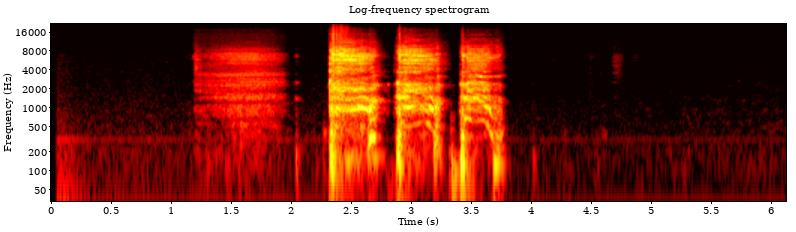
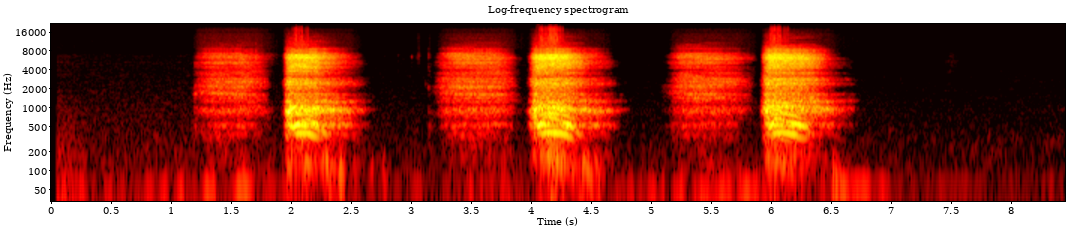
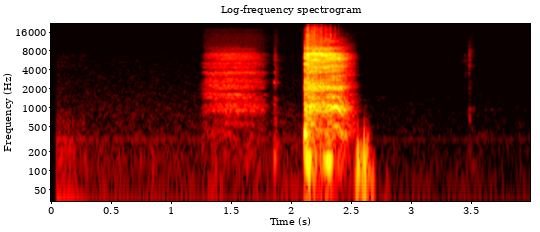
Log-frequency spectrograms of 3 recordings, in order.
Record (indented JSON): {
  "three_cough_length": "6.1 s",
  "three_cough_amplitude": 32768,
  "three_cough_signal_mean_std_ratio": 0.35,
  "exhalation_length": "8.5 s",
  "exhalation_amplitude": 32768,
  "exhalation_signal_mean_std_ratio": 0.38,
  "cough_length": "4.0 s",
  "cough_amplitude": 32768,
  "cough_signal_mean_std_ratio": 0.26,
  "survey_phase": "alpha (2021-03-01 to 2021-08-12)",
  "age": "18-44",
  "gender": "Male",
  "wearing_mask": "No",
  "symptom_cough_any": true,
  "symptom_fatigue": true,
  "symptom_onset": "3 days",
  "smoker_status": "Never smoked",
  "respiratory_condition_asthma": false,
  "respiratory_condition_other": false,
  "recruitment_source": "REACT",
  "submission_delay": "1 day",
  "covid_test_result": "Negative",
  "covid_test_method": "RT-qPCR"
}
